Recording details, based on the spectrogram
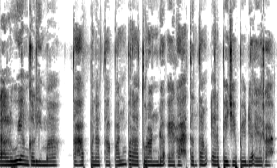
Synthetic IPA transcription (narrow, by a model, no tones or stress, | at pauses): lalujaŋkəlima | t̪aɦapːənət̪apanpəɾat̪uɾandaʔeɾaht̪ənt̪aŋɛrped͡ʒepedaʔeɾah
